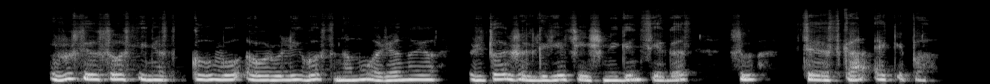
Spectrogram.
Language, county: Lithuanian, Kaunas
